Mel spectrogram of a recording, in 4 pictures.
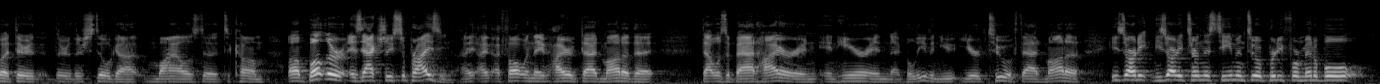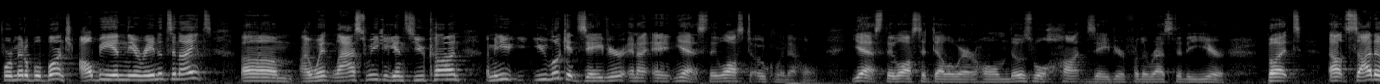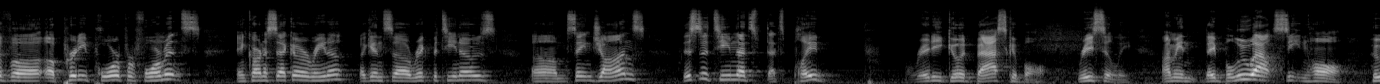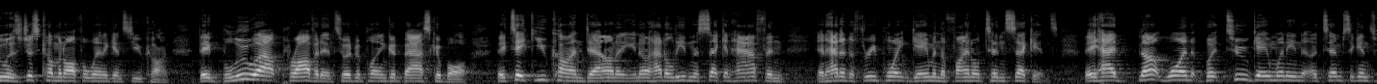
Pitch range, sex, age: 145-195 Hz, male, 20-39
